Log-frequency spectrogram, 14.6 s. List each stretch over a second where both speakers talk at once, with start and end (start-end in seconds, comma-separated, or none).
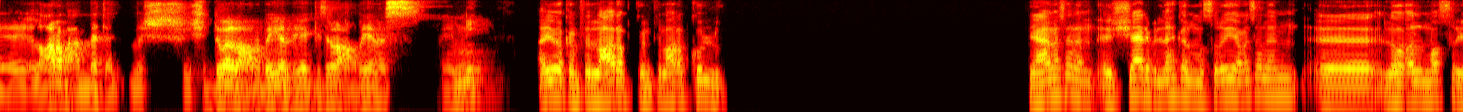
none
